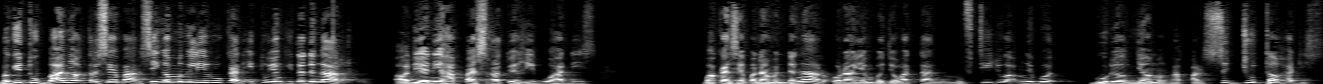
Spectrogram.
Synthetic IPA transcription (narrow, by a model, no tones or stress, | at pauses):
bəɡit̪ubaɲak̚t̪ərsebarsəɦiŋɡaməŋəliɾukanit̪ujaŋkit̪adəŋar | ədianiɦapasəɾat̪ʊsribuɦadɪs | bahkansajapərnahməndəŋaroɾaŋjaŋbərd͡ʒawat̪anmuft̪id͡ʒuɡaʔməɲəbʊt̪̚ | ɡuɾaɲaməŋɦapalsəd͡ʒut̪aɦadɪs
